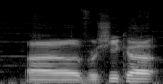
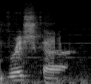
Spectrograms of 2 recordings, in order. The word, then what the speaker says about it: Vrishka: Alright, so the queen doesn't seem to really pay notice to Vrishika or Blaze. It's Vrishka. That's how Pat Vrishka. pronounces it, so that's right.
